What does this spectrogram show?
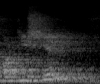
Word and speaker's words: Cartesian: But you should, in the name you should read as René Descartes. But here it should be pronounced as Cartesian system.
